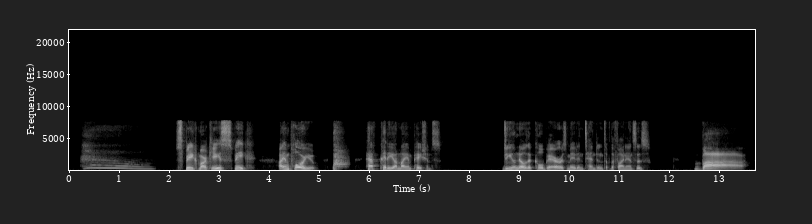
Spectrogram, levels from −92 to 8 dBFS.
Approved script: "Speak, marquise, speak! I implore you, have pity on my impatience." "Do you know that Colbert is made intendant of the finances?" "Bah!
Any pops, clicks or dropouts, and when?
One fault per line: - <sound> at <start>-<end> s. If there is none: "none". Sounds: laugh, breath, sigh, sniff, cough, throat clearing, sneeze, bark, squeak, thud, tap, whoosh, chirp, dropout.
- sigh at 0.2-1.8 s
- bark at 5.3-5.6 s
